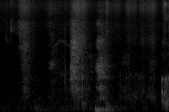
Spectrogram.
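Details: Samoyed puppy panting: a few soft, breathy, broadband huffs in quick succession, quiet and close, with a brief louder burst at the end.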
